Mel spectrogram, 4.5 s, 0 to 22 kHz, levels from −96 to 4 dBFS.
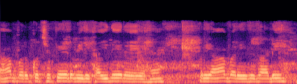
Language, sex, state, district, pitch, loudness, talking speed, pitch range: Hindi, male, Haryana, Rohtak, 145 Hz, -12 LUFS, 190 wpm, 140-150 Hz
